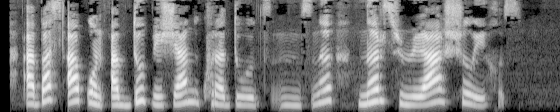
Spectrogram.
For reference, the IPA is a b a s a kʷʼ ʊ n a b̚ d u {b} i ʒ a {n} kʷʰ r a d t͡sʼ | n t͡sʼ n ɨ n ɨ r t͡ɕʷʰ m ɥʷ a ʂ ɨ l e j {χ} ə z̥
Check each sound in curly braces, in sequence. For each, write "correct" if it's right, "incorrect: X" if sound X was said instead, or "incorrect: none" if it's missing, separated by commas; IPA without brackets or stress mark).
correct, correct, correct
